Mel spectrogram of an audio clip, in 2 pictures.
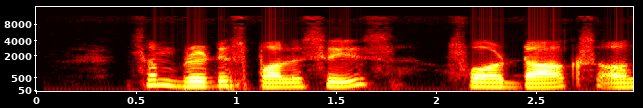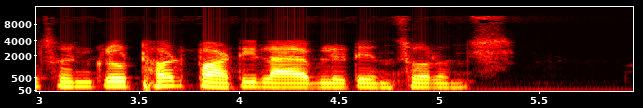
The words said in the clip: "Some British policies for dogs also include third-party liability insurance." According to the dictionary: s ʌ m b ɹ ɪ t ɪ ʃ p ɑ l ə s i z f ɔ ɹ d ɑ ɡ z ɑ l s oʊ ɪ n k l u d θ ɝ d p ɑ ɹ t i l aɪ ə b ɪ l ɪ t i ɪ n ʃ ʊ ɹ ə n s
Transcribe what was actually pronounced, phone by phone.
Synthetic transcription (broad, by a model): s ʌ m b ɹ ɪ t ɪ ʃ p ɑ l ə s i z f ɔ ɹ d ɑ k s ɑ l s oʊ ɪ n k l u d t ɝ d p ɑ ɹ t i l aɪ ə b ɪ l ɪ t i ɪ n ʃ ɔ ɹ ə n s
